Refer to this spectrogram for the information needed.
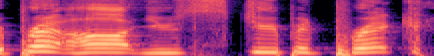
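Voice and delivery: slow, loud mock insult; mock yell. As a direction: spit out the insult slowly. Mocking wrestler's interview answer.

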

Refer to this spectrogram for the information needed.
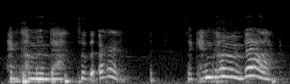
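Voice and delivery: half-crying with joy at coming back to earth; retold excitement. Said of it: "I just got really excited".

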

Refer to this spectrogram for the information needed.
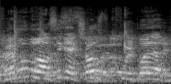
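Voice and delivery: loud high objection; protesting. Acted. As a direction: push back firmly. Player defends his bag.

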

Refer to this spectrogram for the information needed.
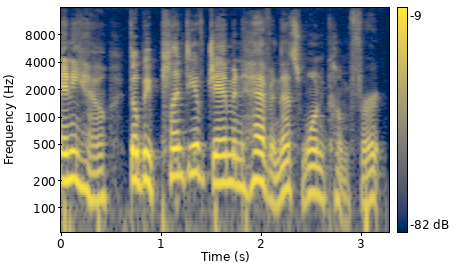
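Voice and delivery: put-on child's self-satisfied voice, starting high; complacently. A narrator's reading. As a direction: settle contentedly into your own consolation. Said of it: "he said complacently".

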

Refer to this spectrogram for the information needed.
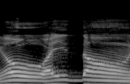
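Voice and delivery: slow, drawn-out East Coast Italian "how you doing"; mock East Coast Italian greeting, stretched. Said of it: "we say, like".

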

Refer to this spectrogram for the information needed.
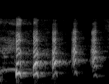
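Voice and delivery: high, giggly laugh. Real, not acted. Laughs at own joke.

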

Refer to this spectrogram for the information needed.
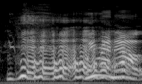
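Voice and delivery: slow, loud laughing repeat. Real, not acted.

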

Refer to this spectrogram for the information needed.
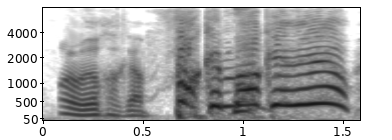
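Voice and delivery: high, fast indignant shout; hammed-up offended outburst; mock angry retort. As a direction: snap back like you've been insulted. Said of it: "retorting to being soothed".

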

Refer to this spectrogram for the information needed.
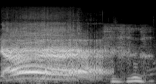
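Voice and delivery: shouted mock roar of effort; mock wrestler roar. Voicing the wrestler mid-move, mock roar. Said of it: "She was like".

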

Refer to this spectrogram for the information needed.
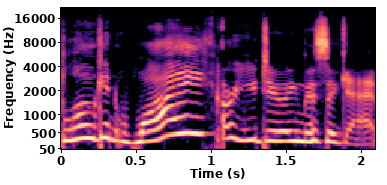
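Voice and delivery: rising into high, slow exasperation; exasperated Storm. Retold or imitated. Storm face palming at Logan, high slow exasperation. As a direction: sigh it out, fed up with Logan. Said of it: "Storm is, like, face palming".

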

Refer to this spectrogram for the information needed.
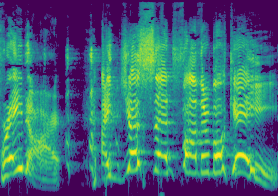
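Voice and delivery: high, hammed-up exasperated shout; mock loud yelling. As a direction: yell it high, with laughter behind it. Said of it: "You're talking so loud".

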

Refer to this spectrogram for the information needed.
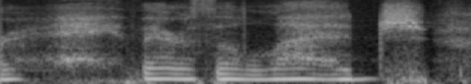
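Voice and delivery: soft, slow, gentle whisper; hushed, drawn-out whispered heads-up. Acted. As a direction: whisper it like a quiet, gentle warning. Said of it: "you know, whisper".

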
